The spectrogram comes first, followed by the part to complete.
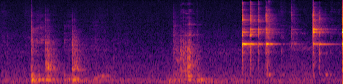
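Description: Metal spoon clinking and scraping against the inside of a glass mason jar, a quick run of ringing taps starting about three seconds in, loosening matcha powder stuck to the glass.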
